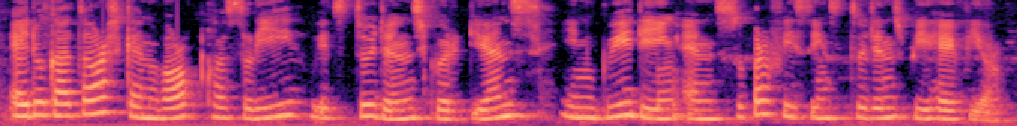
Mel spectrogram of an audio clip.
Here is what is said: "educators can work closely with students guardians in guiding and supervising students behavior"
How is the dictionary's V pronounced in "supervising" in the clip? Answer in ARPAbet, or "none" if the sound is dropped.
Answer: F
